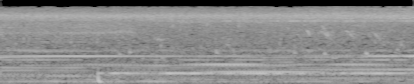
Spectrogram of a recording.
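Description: Slow ambient new-age music of long held tones layered over one another, with a new note coming in about half a second in.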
